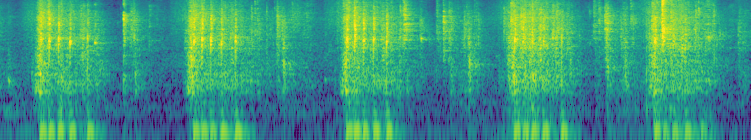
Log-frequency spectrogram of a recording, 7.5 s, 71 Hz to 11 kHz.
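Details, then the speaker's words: 1973 Honda CB100, hard to start, won't idle, weak spark; after replacing spark plug (gap about 0.25): engine surges in uneven bursts about every second and a half, stumbling and missing. Owner suspects ignition; coil and plug wire next. "Definitely didn't solve all my problems. I think we got to keep going."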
